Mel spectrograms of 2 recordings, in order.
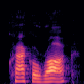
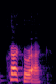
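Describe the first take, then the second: First: The last syllable has an 'ah' vowel, like rock. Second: The last syllable has an 'a' vowel, like rack. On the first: The speaker calls it wrong. "It's not crack a rock" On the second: The speaker calls it right. "it's rack"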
